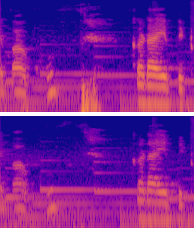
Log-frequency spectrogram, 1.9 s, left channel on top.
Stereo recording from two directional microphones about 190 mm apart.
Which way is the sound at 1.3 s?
25° left (ahead or behind).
